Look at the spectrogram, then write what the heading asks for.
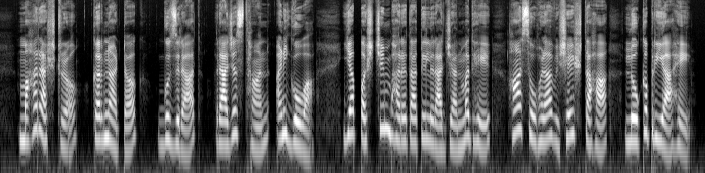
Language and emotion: Marathi, neutral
